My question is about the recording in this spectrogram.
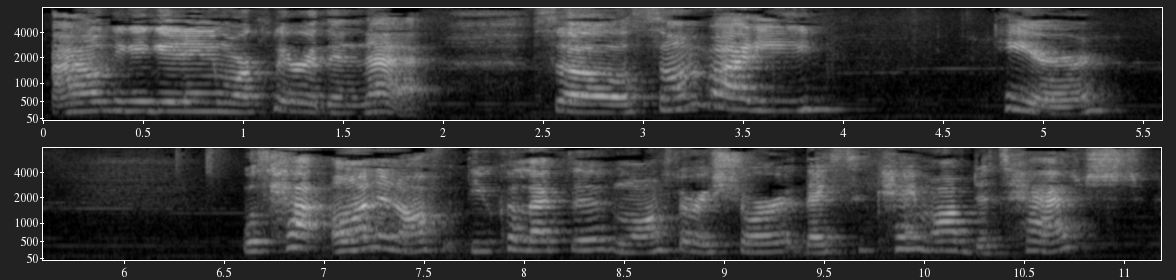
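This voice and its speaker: A tarot card reader from Chicago, USA, speaks a little slowly in a slightly high, bright, forceful voice. Her casual reading is talkative and strays into stories from her own life as she calls her audience y'all. The echoey room and distant mic placement are audible.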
